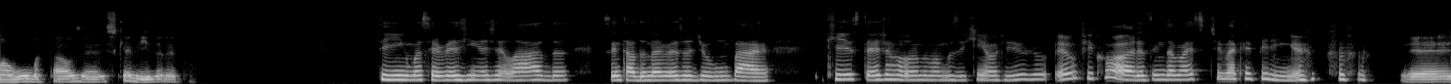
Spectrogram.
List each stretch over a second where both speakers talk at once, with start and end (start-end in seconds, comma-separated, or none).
none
